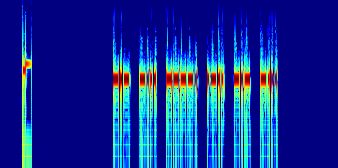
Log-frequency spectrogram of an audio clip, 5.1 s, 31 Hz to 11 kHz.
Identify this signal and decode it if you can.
Morse code, heard as a keyed tone, about 41 wpm, spaced as for 31 wpm, 700 Hz. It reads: KB9LKB
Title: USA Call Signs - 6 Characters - 2x Character Spacing - 45wpm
